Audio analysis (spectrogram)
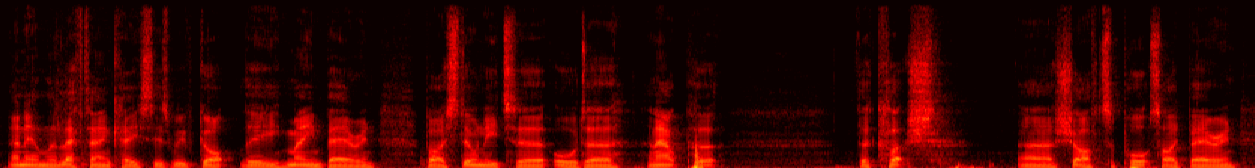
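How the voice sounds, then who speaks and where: A man's voice: lowish voice, little pitch movement, measured pace. Guy with a cold, bit nasal, talking thru his engine build in an echoey garage. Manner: methodical, explanatory, with fillers. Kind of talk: workshop how-to vlog.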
